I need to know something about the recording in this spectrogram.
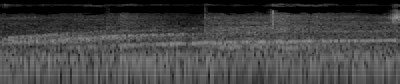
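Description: Emergency-vehicle siren wailing, its pitch rising slowly and steadily.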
